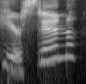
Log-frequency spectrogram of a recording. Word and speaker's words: Kirsten: I am so upset that I have been pronouncing it wrong because I was definitely that child who, like, somebody was like, I have Kristen. I was like, it's Kirsten.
